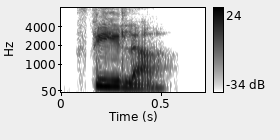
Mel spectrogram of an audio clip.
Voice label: "feeler", Indian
